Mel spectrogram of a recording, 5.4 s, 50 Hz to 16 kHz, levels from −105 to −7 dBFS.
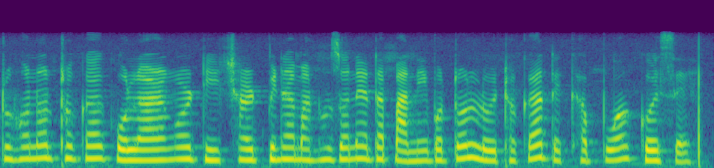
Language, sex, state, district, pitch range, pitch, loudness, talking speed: Assamese, female, Assam, Sonitpur, 225-255 Hz, 240 Hz, -16 LUFS, 190 wpm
